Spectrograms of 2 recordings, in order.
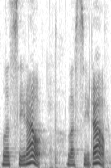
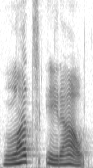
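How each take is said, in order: First: Quick, linked "let's eat out"; fast demonstration. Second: Very slow, drawn-out "Let's eat out"; careful stretched model with flapped t; slow demonstration. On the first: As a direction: rattle it off with a flapped t. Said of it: "빨리 발음하시면". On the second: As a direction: lead learners through it word by word. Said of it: "같이 해볼게요". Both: Shown as a demonstration.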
